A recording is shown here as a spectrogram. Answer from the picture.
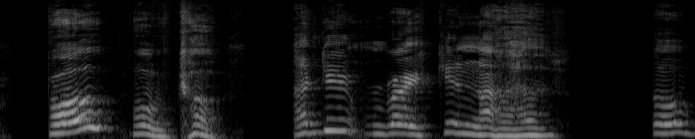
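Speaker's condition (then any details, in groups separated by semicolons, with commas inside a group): Cerebral palsy; cerebral palsy diagnosed at age two, balance problems; speech impediment, unaware until age twelve, did not recognise own recorded voice, listeners judge on hearing voice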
